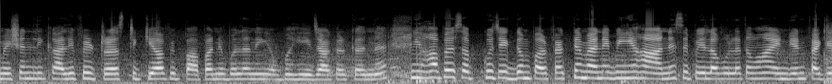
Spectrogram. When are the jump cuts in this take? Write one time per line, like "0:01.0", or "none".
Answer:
0:04.1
